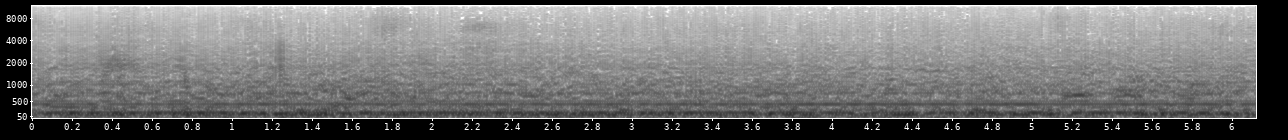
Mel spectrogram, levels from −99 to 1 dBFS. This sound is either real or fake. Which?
fake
